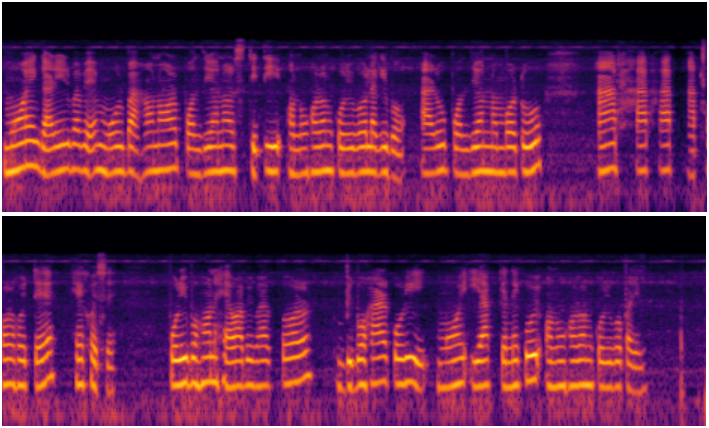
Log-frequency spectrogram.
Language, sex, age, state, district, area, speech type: Assamese, female, 45-60, Assam, Golaghat, urban, read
